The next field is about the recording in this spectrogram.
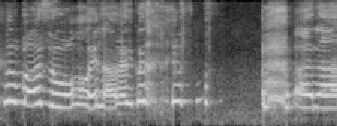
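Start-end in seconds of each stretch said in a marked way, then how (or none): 0.0-1.1 high, teary pained cry. Real, not acted. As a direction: whimper from a fresh burn.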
